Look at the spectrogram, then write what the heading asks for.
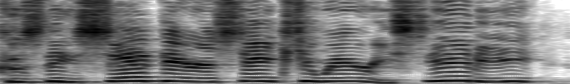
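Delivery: whiny, annoying, very high voice. Mimicking what a man said on a video, in a high, annoying, whiny voice. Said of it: "in this this high, annoying, whiny voice".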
